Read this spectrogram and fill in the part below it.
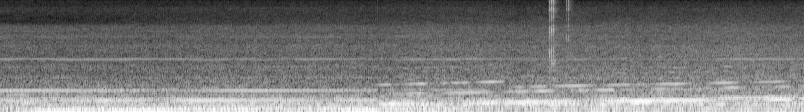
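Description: An electric train's motors whine, rising steadily in pitch as the train speeds up.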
